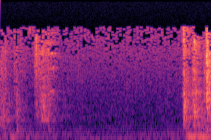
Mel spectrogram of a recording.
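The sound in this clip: A window being opened in a house: a rattling scrape at the start, a quiet stretch, then a louder scrape and thump near the end.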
